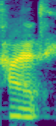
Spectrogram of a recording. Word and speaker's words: Hiut: I think it's pronounced Hiut, H-I-U-T.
